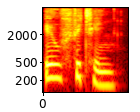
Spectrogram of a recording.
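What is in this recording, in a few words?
"ill-fitting", English, British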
